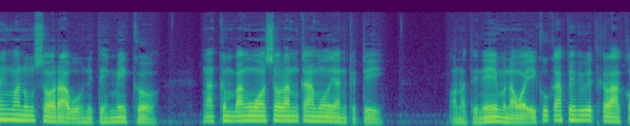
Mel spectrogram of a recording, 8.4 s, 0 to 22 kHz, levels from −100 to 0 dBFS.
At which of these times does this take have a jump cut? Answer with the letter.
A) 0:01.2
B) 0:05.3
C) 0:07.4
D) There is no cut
D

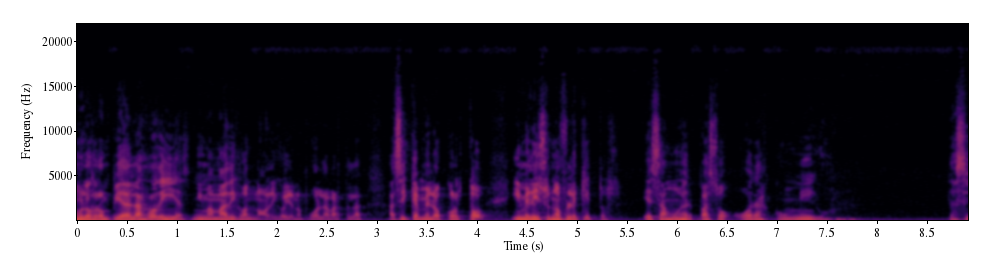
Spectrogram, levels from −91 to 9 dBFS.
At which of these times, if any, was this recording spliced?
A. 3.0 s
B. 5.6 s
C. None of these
B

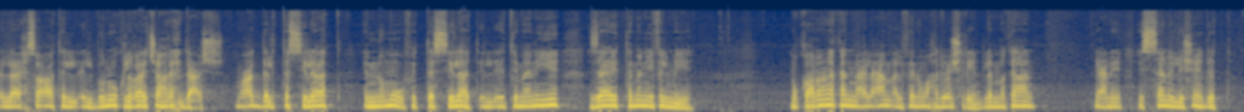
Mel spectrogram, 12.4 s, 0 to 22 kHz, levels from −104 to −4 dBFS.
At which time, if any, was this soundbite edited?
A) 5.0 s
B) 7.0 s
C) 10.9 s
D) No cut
D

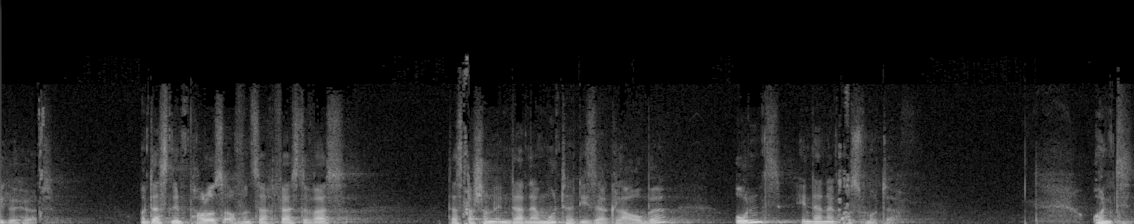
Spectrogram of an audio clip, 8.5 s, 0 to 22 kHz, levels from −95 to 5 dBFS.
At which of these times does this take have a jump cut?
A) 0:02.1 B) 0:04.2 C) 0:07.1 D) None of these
D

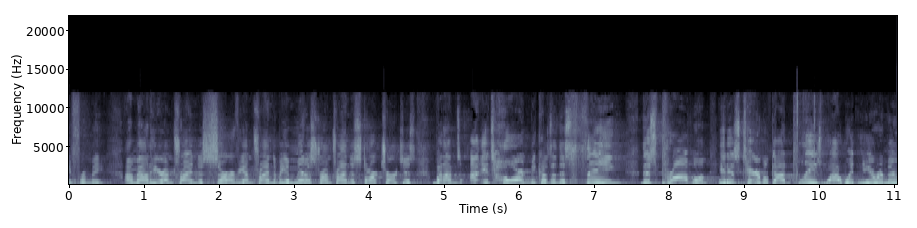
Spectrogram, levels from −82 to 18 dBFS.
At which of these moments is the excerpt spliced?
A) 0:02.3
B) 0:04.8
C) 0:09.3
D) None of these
C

